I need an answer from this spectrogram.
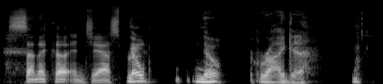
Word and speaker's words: Riga: Or is that pronounced? That's Macon. Wrong. Macon. Yeah, that one I know is different. Riga, Seneca, and Jasper. Nope. Riga.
